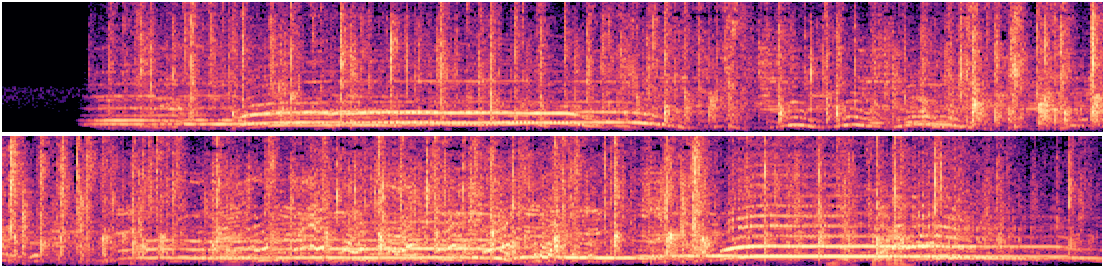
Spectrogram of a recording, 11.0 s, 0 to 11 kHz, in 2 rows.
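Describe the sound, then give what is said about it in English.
Healthcare workers at a hospital in New Haven, Connecticut clap and cheer steadily as a COVID-19 patient leaves the ICU, with whoops and shouted voices rising above the dense applause, which swells louder toward the end. “But this is them leaving the ICU and getting applause from all the healthcare workers in the hospital.”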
